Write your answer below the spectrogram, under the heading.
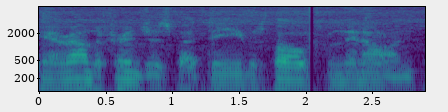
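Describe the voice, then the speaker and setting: A somewhat breathy man with a dark, mellow tone speaks in an American accent. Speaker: family historian. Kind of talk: storytelling. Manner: halting.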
